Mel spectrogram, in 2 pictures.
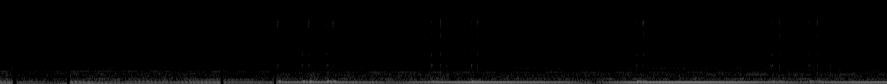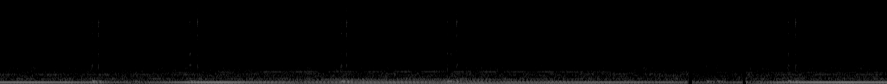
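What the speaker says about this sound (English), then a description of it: "Just clicking." Mouse and keyboard clicks from playing Magic: The Gathering Online, sparse and faint, come in irregular taps over a constant low hum.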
